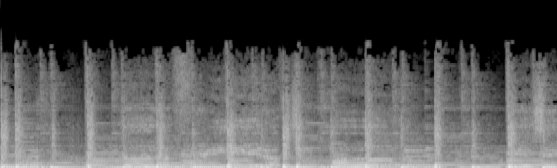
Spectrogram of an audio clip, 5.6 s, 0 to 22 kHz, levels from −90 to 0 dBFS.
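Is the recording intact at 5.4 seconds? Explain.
Yes, the audio is intact at 5.4 seconds, with no dropout, click, distortion or other fault at that point.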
